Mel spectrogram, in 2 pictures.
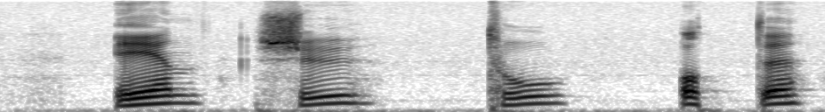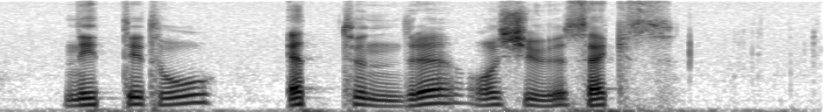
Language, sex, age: Norwegian, male, 35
